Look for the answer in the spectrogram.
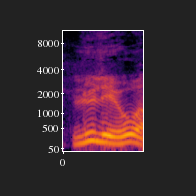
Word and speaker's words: Luleå: Alors ça s'écrit Luleå, mais ça se dit Luleå. Hein, parce vous êtes totalement bilingue, vous. – Non, il y a le petit umlaut là, sur le A.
